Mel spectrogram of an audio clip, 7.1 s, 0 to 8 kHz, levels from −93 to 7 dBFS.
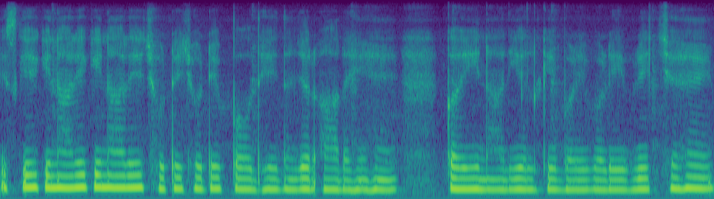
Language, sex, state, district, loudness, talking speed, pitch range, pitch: Hindi, female, Chhattisgarh, Korba, -16 LUFS, 115 wpm, 150-170 Hz, 160 Hz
